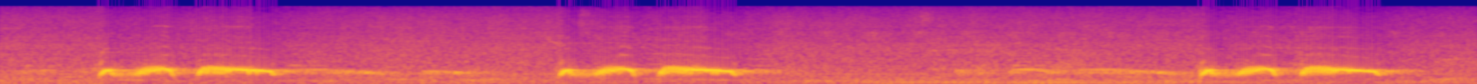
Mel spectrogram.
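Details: Spotted dove in 'hạp bổi' style for training decoy birds: three phrases of a quick double coo and a prolonged croo, with a faint softer coo heard between phrases.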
